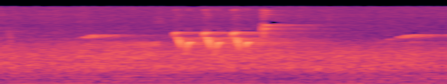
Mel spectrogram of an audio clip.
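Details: Common nightingale singing at dusk, hidden deep inside birch bushes, one of two birds present: a short, quiet phrase of three quick, sharp notes around the middle, over a low background hiss.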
